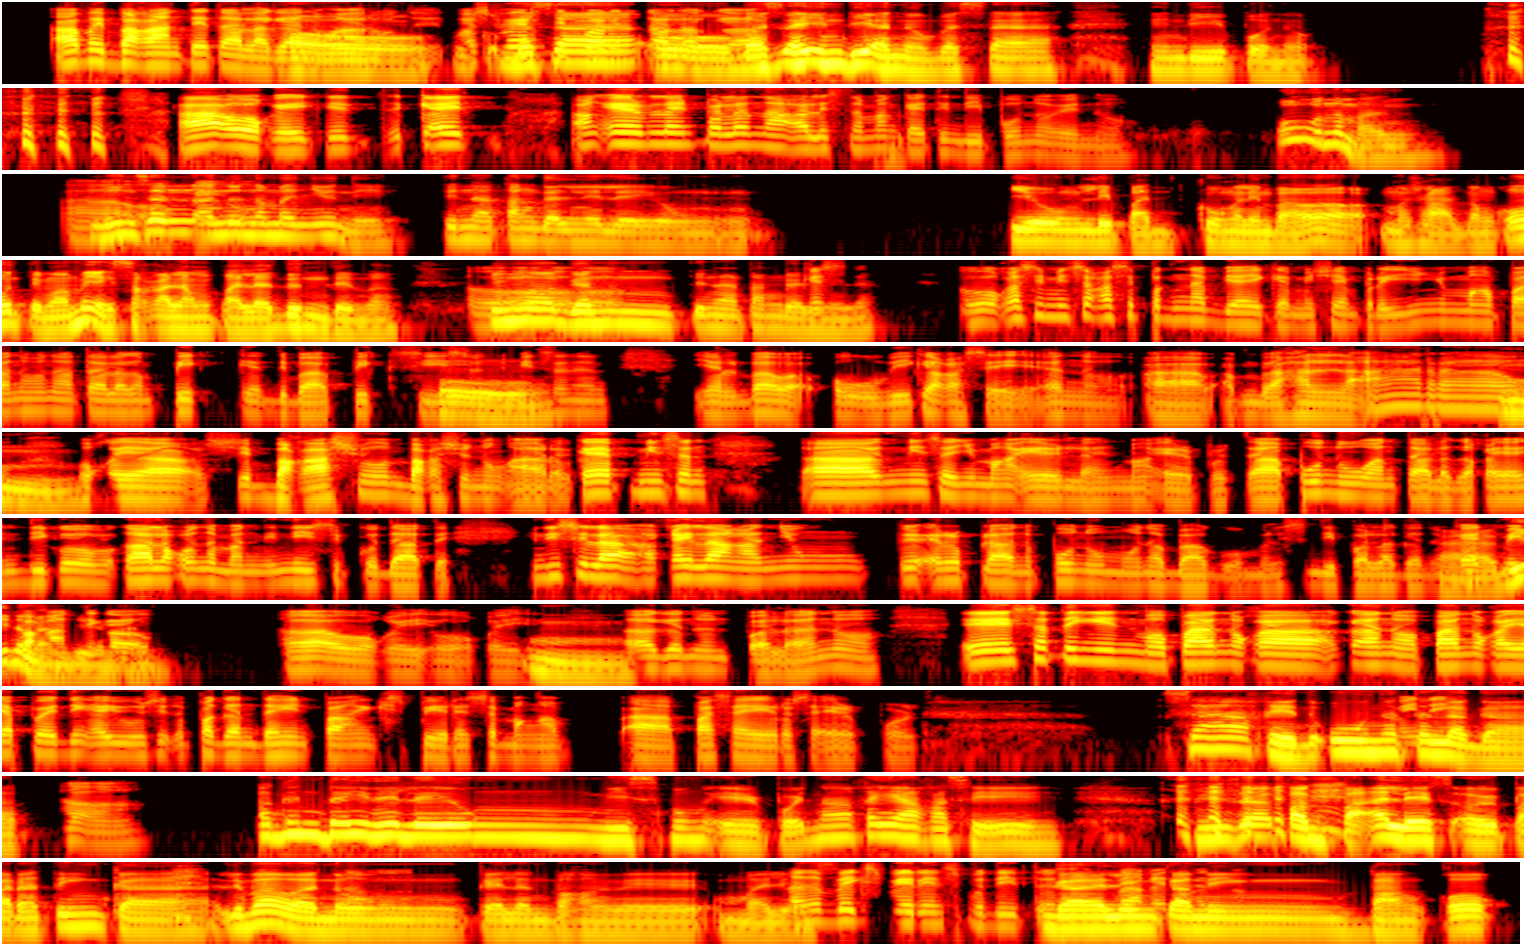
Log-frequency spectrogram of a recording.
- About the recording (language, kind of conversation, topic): Filipino, unstructured, Ano ang mga bagay na palaging nakakainis sa paliparan?
- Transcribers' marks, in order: laugh; laugh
